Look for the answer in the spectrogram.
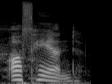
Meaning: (adjective) 1. Without planning or thinking ahead 2. Careless; without sufficient thought or consideration 3. Curt, abrupt, unfriendly; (adverb) Right away, immediately, without thinking about it
- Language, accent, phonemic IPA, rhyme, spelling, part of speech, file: English, US, /ˌɔfˈhænd/, -ænd, offhand, adjective / adverb, En-us-offhand.ogg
